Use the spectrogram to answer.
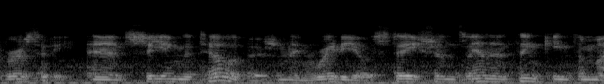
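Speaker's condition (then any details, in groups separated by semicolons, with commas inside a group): Cerebral palsy; uses wheelchair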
